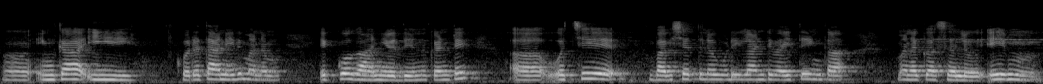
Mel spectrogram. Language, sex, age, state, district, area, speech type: Telugu, female, 18-30, Telangana, Nagarkurnool, rural, spontaneous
